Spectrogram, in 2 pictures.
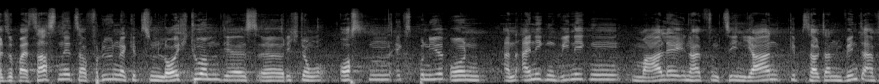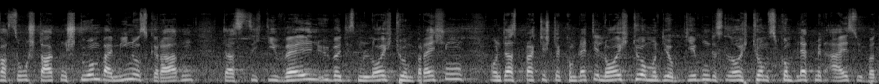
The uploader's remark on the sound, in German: live von der Frankfurter Buchmesse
